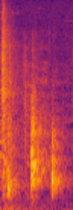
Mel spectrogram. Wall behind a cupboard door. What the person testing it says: Et là derrière, ça sonne creux. C'est pareil.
